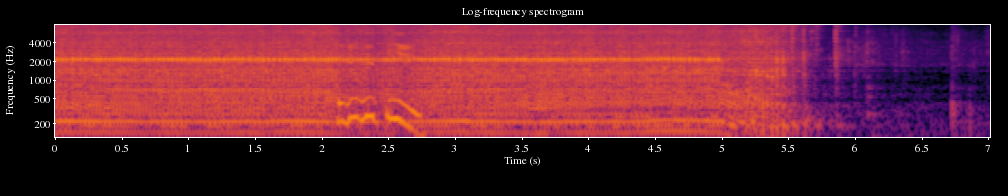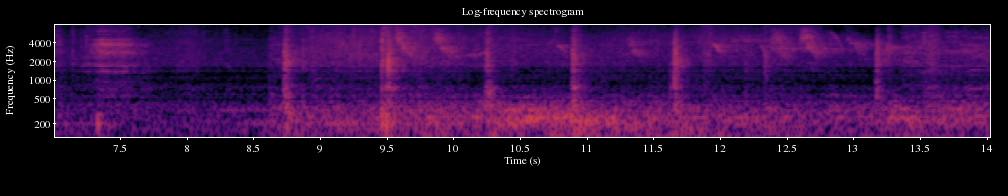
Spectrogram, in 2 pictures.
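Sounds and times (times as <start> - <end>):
birds chirping: 9.2 - 14.0.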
